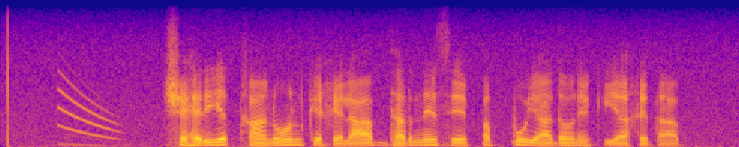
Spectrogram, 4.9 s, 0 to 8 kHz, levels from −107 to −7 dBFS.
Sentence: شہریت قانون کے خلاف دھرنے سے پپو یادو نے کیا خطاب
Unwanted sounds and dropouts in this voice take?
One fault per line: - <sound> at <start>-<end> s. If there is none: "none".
- chirp at 0.4-0.9 s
